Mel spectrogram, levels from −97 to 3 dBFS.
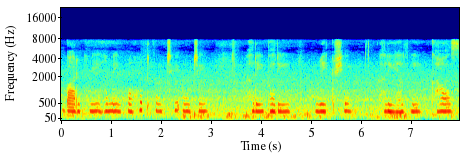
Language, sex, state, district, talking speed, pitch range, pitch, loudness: Hindi, female, Punjab, Fazilka, 90 wpm, 210-230 Hz, 225 Hz, -18 LUFS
